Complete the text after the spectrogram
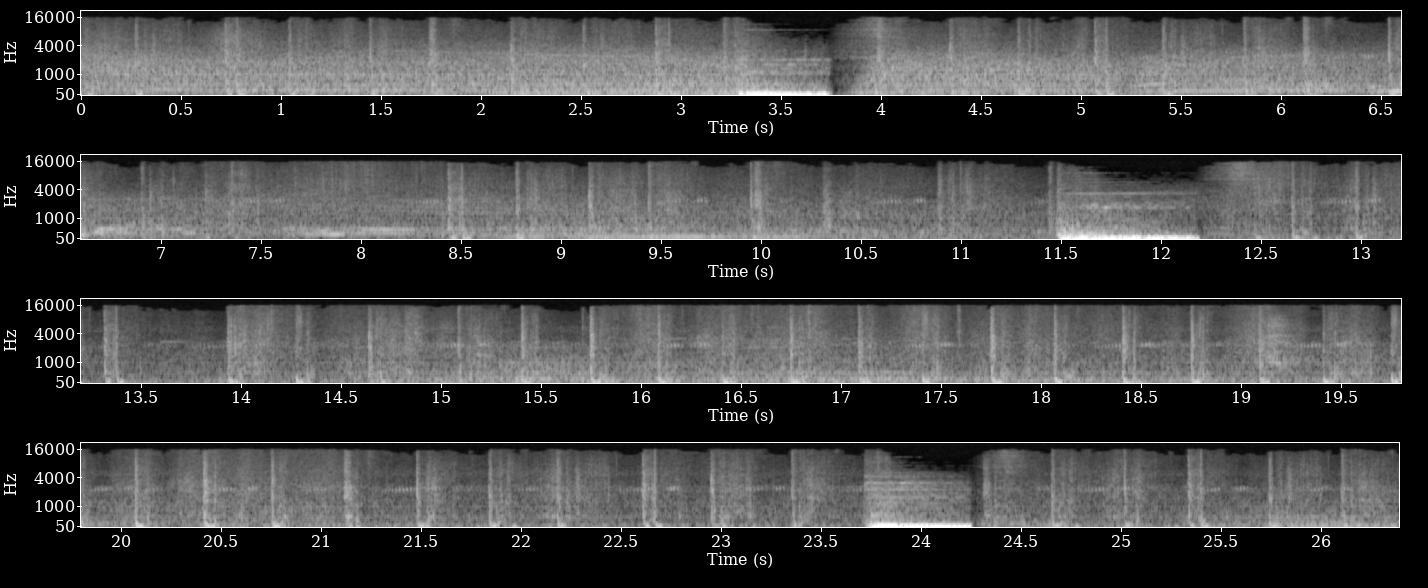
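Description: Footsteps crunch softly on dirt and gravel.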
